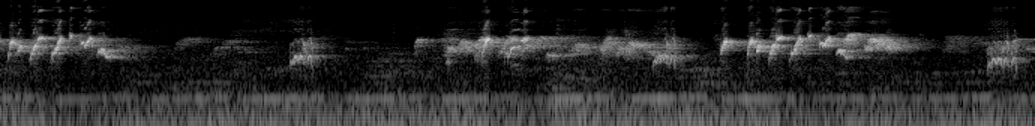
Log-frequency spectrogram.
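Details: Red-whiskered bulbul, song played to excite rival birds into answering; lively whistled phrases with chattering notes, repeated in bursts about every couple of seconds, with a faint constant hum in the background.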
